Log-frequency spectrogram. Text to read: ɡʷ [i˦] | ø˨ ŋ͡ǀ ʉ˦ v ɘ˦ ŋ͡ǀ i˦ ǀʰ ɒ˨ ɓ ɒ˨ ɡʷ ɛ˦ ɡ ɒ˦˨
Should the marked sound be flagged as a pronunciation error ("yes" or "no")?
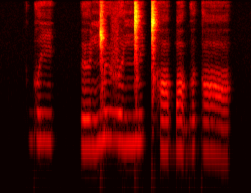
no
